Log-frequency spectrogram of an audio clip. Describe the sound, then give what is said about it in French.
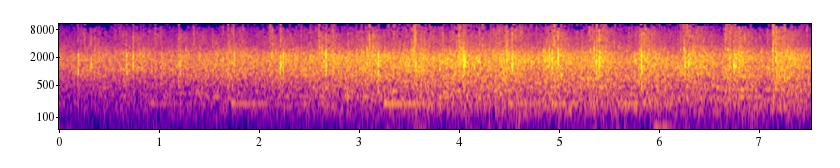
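Concert audience applause fills the Théâtre des Champs-Élysées in Paris: dense, sustained clapping from a large crowd that stays steady and loud throughout, with no break. “Et le public réclame un bis.”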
